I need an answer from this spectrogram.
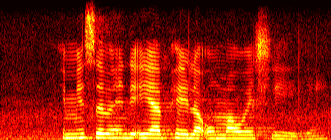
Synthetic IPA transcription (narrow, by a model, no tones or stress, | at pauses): imisɛɓentʼiːjapʰɛlaʔumaweɬiːlɛ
